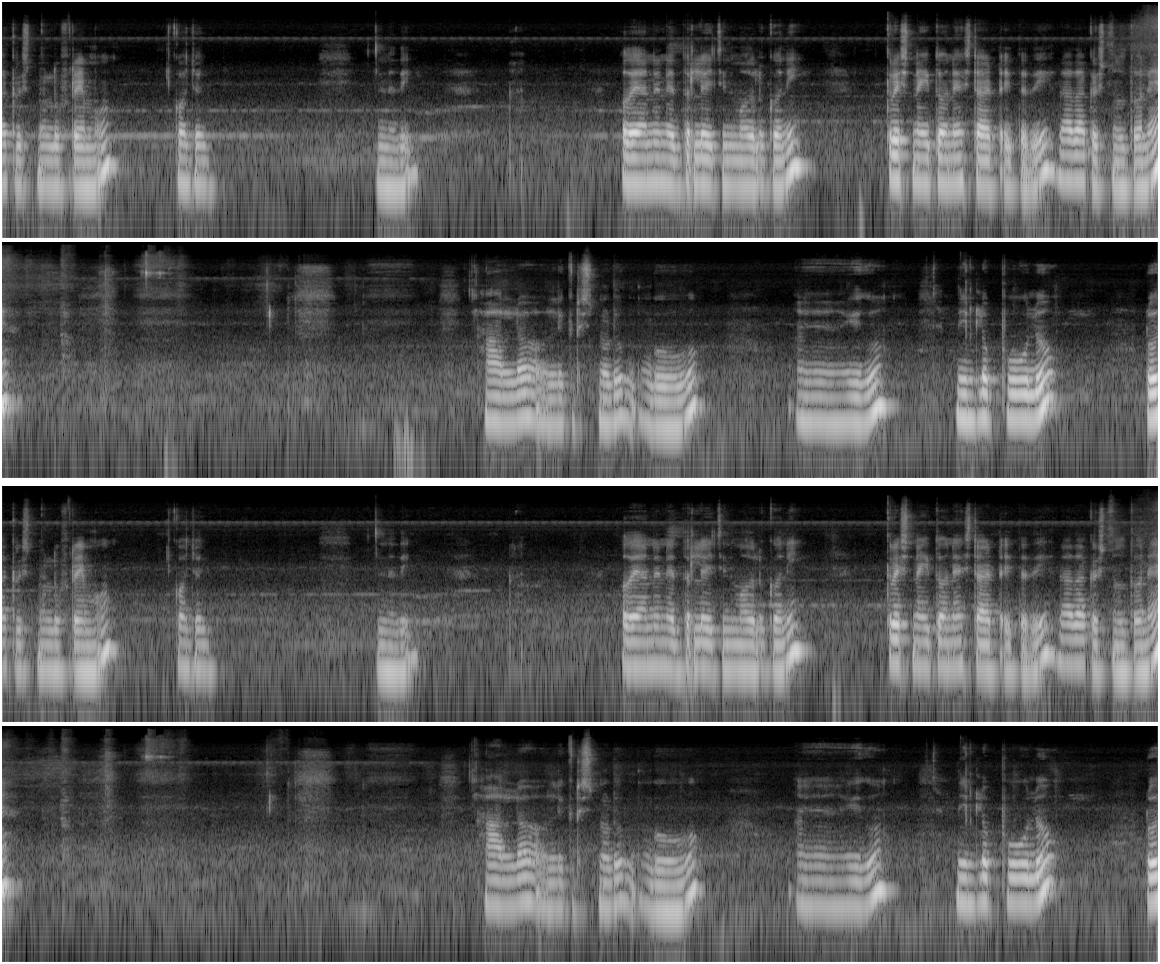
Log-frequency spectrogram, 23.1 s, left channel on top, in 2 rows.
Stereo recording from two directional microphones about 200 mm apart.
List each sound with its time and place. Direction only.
0.0 s speech: 10° left (ahead or behind)
3.7 s speech: 10° left (ahead or behind)
6.1 s speech: 10° left (ahead or behind)
14.5 s a sound: 5° left (ahead or behind)
16.3 s speech: 5° left (ahead or behind)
